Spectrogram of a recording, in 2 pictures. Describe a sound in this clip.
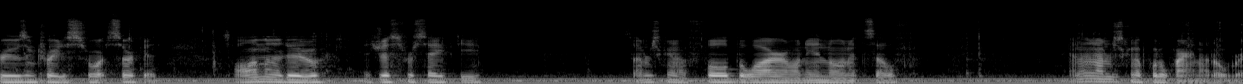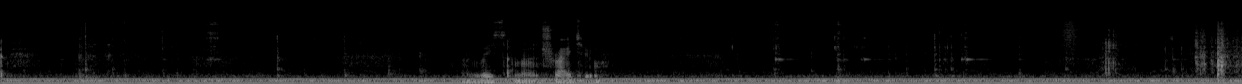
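Small plastic and metal parts click and knock together.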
